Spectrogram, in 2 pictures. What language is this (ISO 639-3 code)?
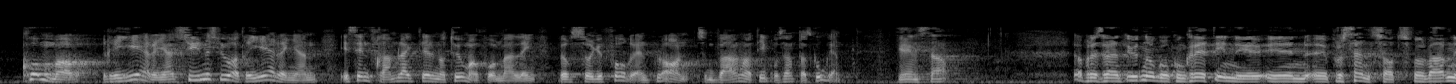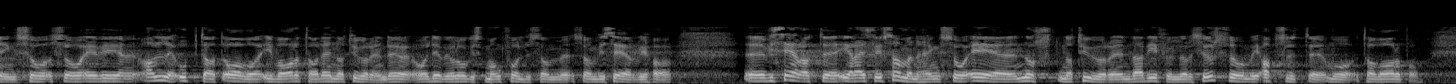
nor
